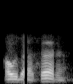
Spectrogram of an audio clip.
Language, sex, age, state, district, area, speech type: Kannada, male, 30-45, Karnataka, Tumkur, urban, conversation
